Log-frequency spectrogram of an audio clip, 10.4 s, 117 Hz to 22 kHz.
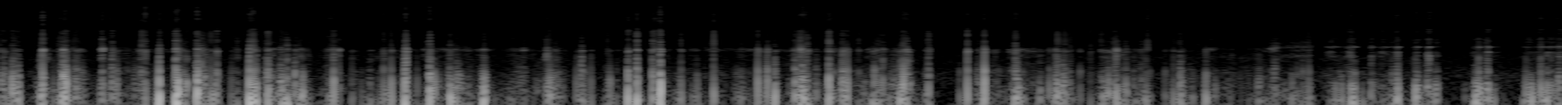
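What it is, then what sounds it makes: Plastic dental teeth model. Fingertips and nails tap and scratch the white plastic teeth of a hand-sized, solid, full clear acrylic dental model. Dense, rapid clicks and soft scrapes follow one another with no pause, each dry and short. The energy sits mostly low, with a faint band around 2 kHz.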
